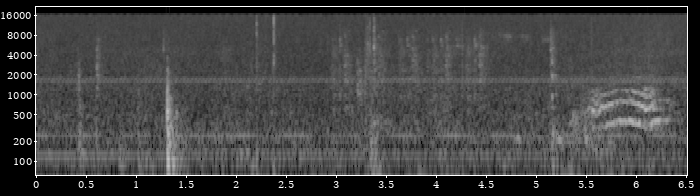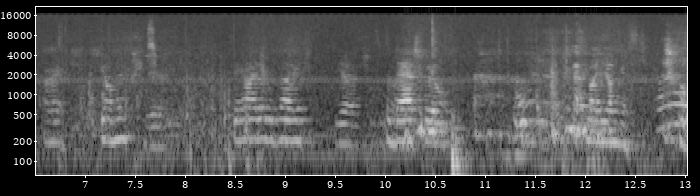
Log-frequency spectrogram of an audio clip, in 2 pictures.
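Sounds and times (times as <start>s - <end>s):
faint electrical hum: 0.0s - 13.0s
thin steady whine: 0.0s - 13.0s
faint voice: 5.3s - 6.8s.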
